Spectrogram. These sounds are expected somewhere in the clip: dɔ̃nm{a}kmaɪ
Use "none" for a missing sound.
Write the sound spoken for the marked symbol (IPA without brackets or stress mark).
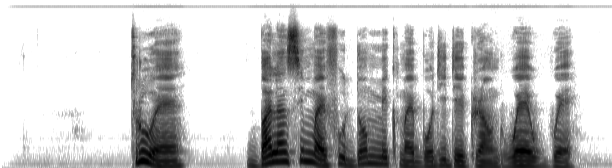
e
